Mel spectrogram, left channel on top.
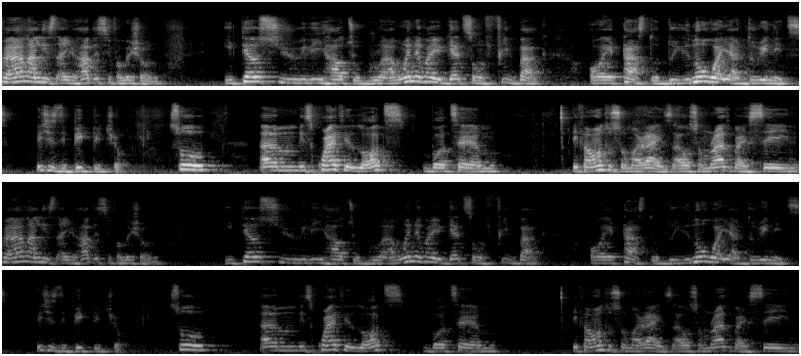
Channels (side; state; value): right; quieter; 14.2 dB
